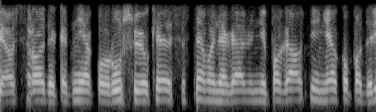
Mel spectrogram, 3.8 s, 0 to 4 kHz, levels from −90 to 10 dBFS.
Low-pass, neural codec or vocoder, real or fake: 3.6 kHz; none; real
